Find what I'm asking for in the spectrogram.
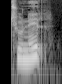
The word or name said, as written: TUNNELLER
